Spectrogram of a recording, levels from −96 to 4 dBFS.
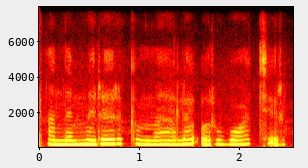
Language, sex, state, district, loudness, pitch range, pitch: Tamil, female, Tamil Nadu, Nilgiris, -13 LUFS, 225-250 Hz, 235 Hz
